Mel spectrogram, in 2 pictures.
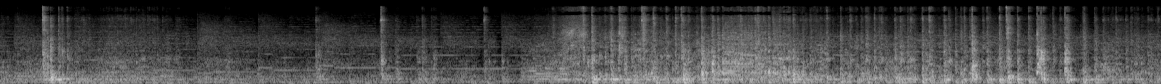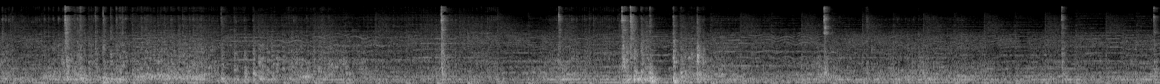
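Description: Beyblade X spinning tops running on a stadium floor, with a steady hum and sharp clacks as they collide, the clearest about half a second in, around ten to eleven seconds and around sixteen and eighteen seconds. A louder, rougher stretch of contact comes about six to eight seconds in.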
